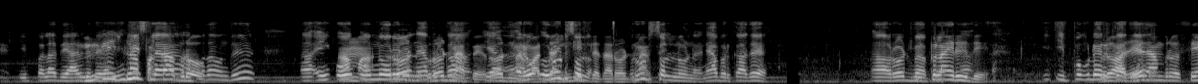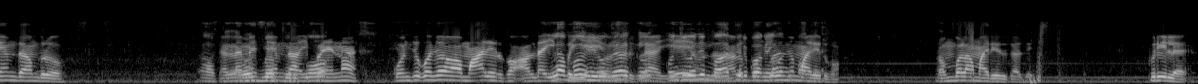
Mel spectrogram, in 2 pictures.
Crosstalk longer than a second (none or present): present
